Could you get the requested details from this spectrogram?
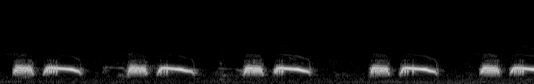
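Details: Persistent decoy spotted dove coos aimed at stirring up wild doves: five paired notes roughly every second, a short burst then a smooth descending tone, over a quiet low hum.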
